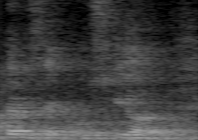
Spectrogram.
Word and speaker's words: persecución: con acento en la O, persecución.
